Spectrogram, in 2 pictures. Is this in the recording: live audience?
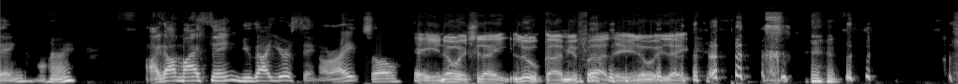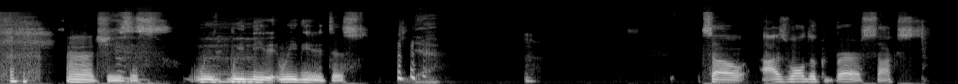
no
